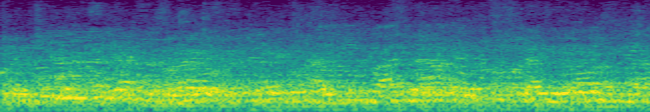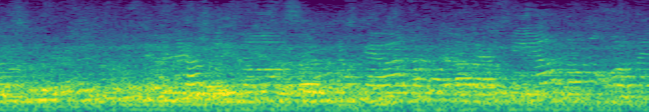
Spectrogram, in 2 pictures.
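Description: Indistinct chatter of several overlapping voices, a steady babble of background conversation with no single voice standing out.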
